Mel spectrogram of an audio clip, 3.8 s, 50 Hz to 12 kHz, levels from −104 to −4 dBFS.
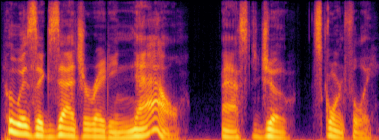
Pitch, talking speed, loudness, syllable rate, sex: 115 Hz, 110 wpm, -17 LUFS, 4.3 syllables/s, male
